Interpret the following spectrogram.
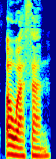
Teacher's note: ofn with a silent T is still considered the more traditional standard.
